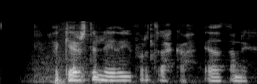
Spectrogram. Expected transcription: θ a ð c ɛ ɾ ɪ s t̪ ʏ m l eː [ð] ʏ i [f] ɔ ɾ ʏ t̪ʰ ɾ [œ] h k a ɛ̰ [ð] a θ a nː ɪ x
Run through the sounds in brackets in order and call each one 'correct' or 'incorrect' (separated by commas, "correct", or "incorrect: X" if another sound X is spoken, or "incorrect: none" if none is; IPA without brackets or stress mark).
correct, correct, incorrect: ɛ, correct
